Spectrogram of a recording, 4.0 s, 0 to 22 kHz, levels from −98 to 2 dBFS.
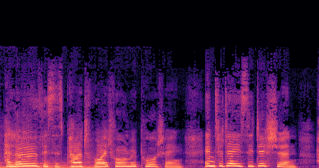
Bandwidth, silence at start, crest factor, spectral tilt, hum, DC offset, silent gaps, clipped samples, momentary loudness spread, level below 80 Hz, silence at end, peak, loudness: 13 kHz; 0 s; 10 dB; -5.5 dB/octave; none; under 0.1%; none; under 0.1%; 12 LU; -36 dBFS; 0.3 s; -4 dBFS; -15 LUFS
